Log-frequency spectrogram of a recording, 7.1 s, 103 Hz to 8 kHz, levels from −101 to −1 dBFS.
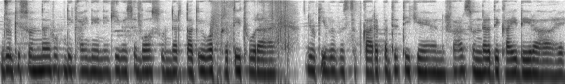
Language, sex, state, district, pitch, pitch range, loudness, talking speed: Hindi, female, Goa, North and South Goa, 195 Hz, 185-205 Hz, -18 LUFS, 245 wpm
